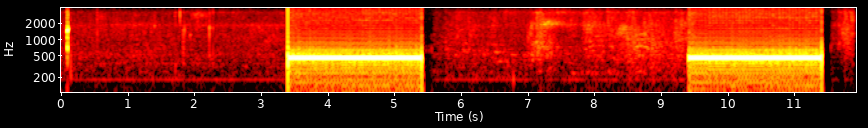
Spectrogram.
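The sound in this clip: Steady telephone tone after a transferred call dropped: two long, unbroken, mid-pitched beeps of about two seconds each, separated by a quiet gap with faint rustling.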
